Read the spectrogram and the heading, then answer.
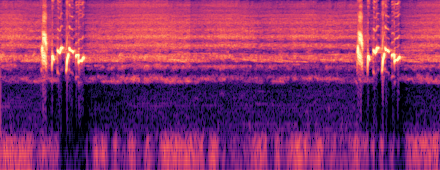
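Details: Sooty-headed bulbul master song in the gacor, giras and menggaruda style: two matching bursts of bubbly, fluty whistles about four seconds apart, with soft low rumbling between them.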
